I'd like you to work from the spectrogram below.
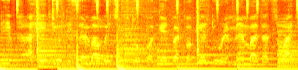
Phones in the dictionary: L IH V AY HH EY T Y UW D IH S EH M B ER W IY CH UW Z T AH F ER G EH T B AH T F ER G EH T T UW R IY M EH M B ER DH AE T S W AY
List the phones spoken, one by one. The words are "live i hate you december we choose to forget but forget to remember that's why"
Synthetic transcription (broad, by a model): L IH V AY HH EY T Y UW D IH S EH M B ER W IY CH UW T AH F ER G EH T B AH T F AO G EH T T UW R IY M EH M B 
